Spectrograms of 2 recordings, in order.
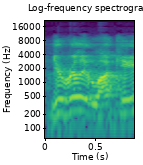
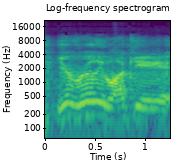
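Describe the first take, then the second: First: Flirty compliment. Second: Said in the usual way. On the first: Retold or imitated. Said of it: "He's like". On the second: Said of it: "He said".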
